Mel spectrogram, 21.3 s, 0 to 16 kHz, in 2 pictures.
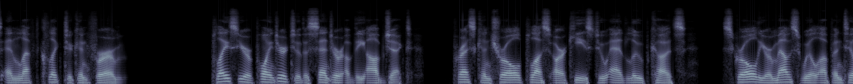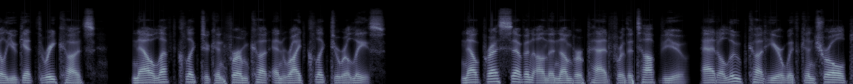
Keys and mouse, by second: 0.4 click, 7.1 ctrl+r, 11.0 click, 13.3 right click, 17.0 KP_7, 21.2 ctrl+r.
